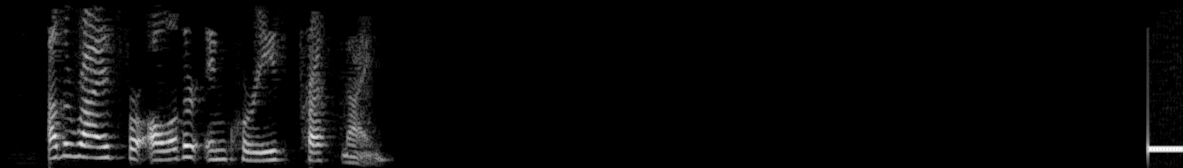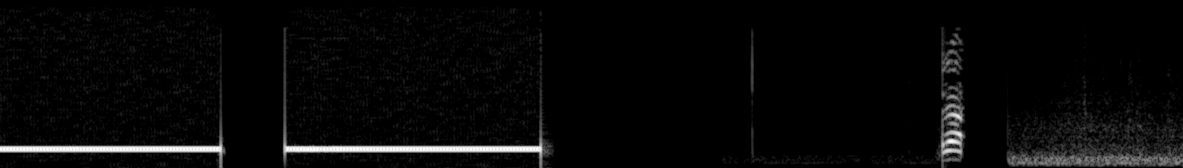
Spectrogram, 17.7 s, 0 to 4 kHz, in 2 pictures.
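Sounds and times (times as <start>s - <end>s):
speech: 0.4s - 3.0s
telephone dial tone after a dropped call: 8.6s - 13.0s.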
